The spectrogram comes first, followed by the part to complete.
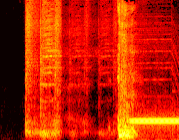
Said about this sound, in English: trying a call back now.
